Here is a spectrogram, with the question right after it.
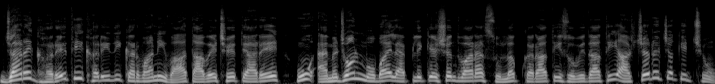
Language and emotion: Gujarati, surprised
